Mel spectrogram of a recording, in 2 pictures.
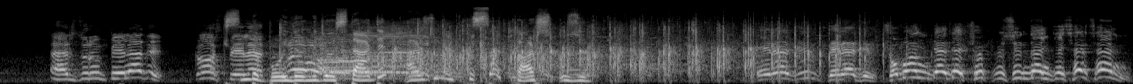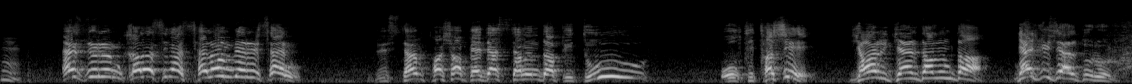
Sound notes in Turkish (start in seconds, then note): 4.0 Alkış sesleri; 4.0 Gülme sesleri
